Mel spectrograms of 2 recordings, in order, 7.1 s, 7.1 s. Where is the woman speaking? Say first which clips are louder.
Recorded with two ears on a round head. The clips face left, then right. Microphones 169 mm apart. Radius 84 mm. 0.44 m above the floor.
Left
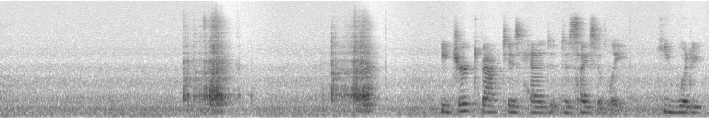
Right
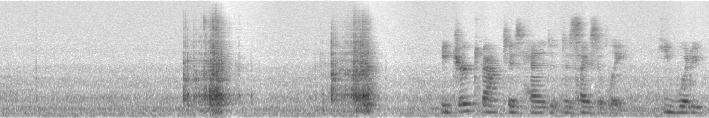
Left 1 dB; 50° left (ahead or behind), 1.9 m.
